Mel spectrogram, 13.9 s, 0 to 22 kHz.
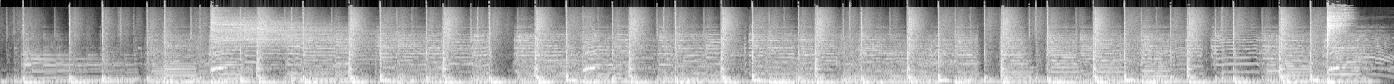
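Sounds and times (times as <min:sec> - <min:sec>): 
alt guitar: 0:00.1 - 0:13.9.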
